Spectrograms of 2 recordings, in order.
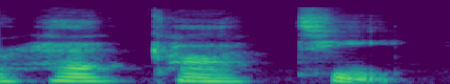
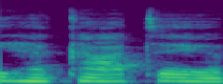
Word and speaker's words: Hecate: Her name, although pronounced in various ways throughout history, is genuinely pronounced either Hecate or Hecate, with an emphasis on the middle.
